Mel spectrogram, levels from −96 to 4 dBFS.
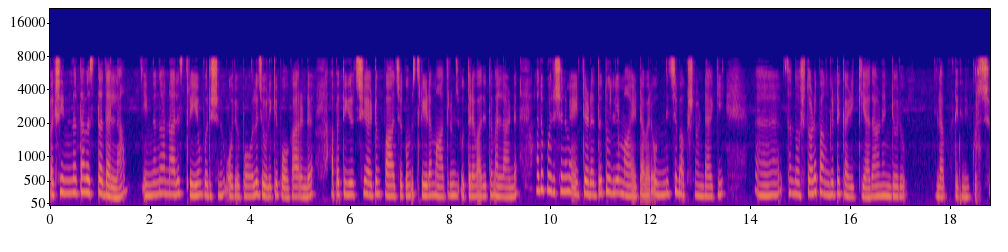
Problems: constant background noise, low volume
